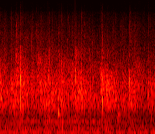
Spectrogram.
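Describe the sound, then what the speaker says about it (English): Scholars in a forum hall clap together, a moderate, fairly distant patter of applause with scattered individual claps standing out. "With an applause from scholars in the room, Professor Emmanuel Otolori takes the podium"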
